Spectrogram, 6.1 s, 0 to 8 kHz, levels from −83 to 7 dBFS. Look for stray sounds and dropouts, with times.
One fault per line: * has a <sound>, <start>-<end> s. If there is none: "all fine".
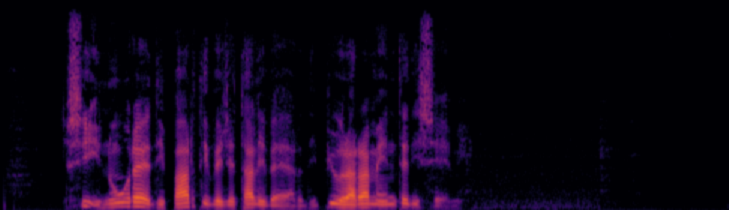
all fine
